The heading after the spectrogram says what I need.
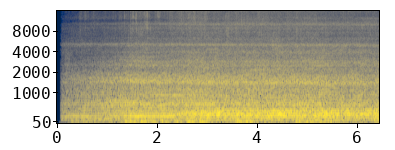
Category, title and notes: Soundscapes > Urban
voice 22-11-2025 1 tram
What: Tram passing by sound Where: in Hervanta, Tampere on a cloudy day Recording device: samsung s24 ultra Purpose: School project
Rattikka, TramInTampere, Tram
